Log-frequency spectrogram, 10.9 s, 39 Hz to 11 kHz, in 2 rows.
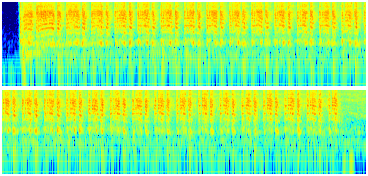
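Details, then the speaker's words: Kubota L210 diesel tractor after starter replacement, cold day, glow plugs used 5–10 seconds, weak battery: strong, even cranking about three beats a second for ten seconds but never fires; cranks but won't start. "Well, it just doesn't want to start for me today, which is the typical for this."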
